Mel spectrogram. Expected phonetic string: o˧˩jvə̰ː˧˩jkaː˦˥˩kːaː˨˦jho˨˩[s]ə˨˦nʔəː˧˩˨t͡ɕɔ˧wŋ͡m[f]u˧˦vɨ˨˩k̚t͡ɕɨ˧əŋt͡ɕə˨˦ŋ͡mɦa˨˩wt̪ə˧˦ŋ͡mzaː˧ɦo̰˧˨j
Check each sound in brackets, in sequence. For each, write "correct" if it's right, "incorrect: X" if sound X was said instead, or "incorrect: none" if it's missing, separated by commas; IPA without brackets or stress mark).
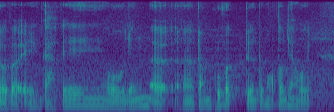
incorrect: z, incorrect: x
